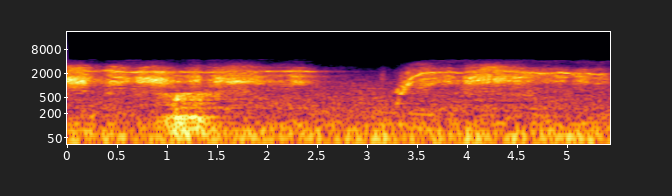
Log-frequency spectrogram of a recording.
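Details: Young monkey Leo wails for its mother's milk: a continuous, shrill, hoarse crying broken by a brief dip, then a sharply rising squeal that flattens into another drawn-out wail.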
